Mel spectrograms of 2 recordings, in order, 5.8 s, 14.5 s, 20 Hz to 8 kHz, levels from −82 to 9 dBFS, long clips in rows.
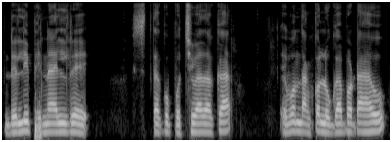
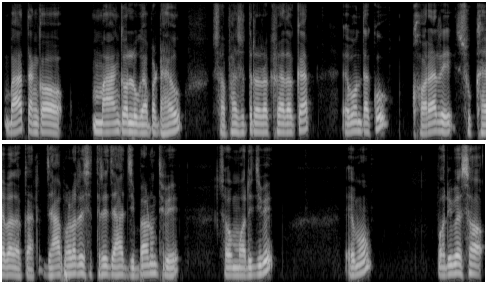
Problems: none marked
